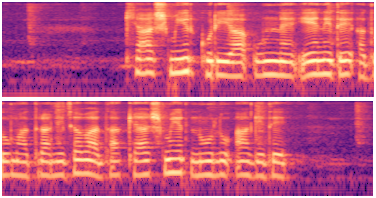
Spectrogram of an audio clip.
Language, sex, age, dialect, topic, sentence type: Kannada, female, 31-35, Coastal/Dakshin, agriculture, statement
